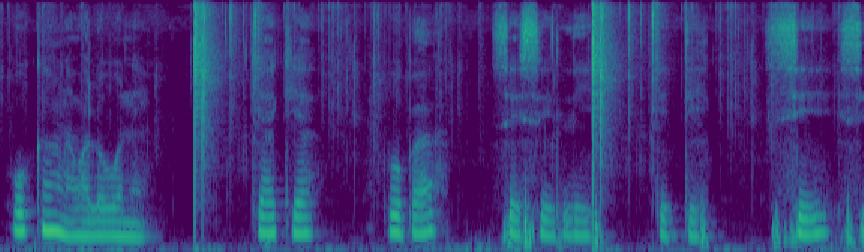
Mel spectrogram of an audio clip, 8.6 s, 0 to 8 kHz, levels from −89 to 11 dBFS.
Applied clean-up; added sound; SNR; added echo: none; Wood; 3 dB; none.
